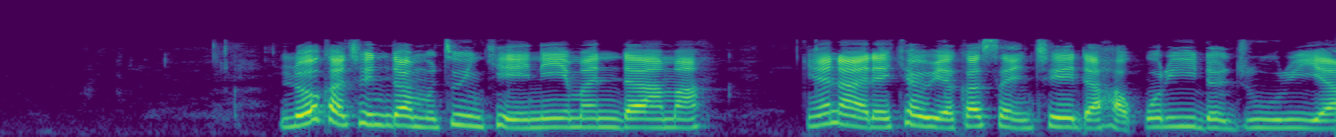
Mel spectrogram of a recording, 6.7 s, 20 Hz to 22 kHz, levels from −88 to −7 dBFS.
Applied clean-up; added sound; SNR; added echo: none; none; none; none.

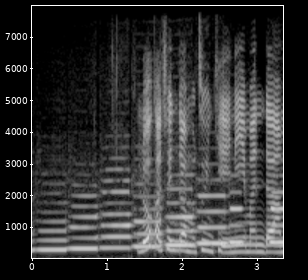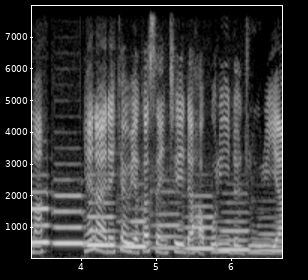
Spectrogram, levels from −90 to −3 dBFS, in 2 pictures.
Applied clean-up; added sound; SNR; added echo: none; Wind instrument, woodwind instrument; -2 dB; none.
